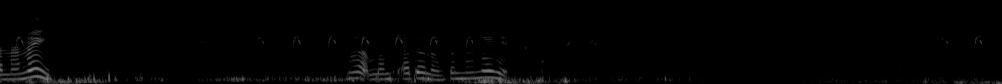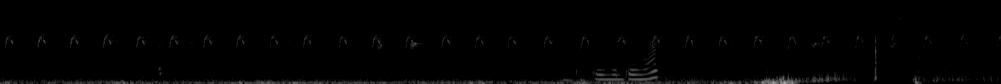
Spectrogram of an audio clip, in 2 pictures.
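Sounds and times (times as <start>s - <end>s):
wind rumble on microphone: 0.0s - 6.0s, 9.2s - 20.0s
bird chirping rapidly: 9.4s - 19.8s.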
